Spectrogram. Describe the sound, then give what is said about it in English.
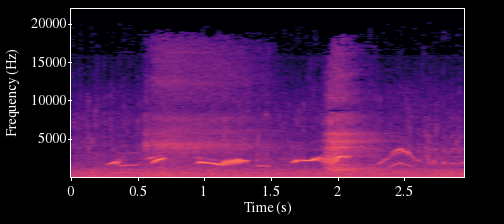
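Birds sing outdoors, far out from town, in a string of short, bright whistles and rising chirps, fairly quiet, over a steady low rumble and brief bursts of breezy hiss. “We're so far out, you can hardly hear the traffic. Just the birds.”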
